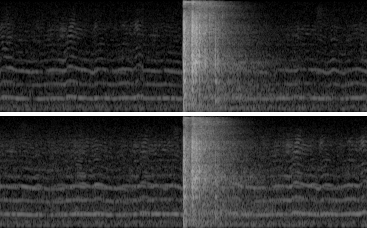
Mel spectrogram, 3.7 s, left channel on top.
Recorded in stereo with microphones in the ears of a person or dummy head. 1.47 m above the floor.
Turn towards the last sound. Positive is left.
turn(degrees=15)  # may be behind; listen again after turning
